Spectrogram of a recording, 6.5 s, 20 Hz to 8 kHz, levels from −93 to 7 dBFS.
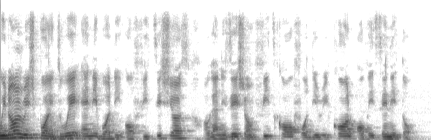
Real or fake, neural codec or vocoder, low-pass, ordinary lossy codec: real; none; 7.2 kHz; none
